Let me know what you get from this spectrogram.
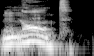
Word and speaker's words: Nantes: This is the average goals per game of, this is my pronunciation, my French means, Nantes. Is that right? – Strong.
